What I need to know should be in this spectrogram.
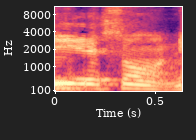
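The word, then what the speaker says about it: Chiasson: Chieson. Yeah, it's like Chieson. She's from Louisiana, so it's like the French kind of deal.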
